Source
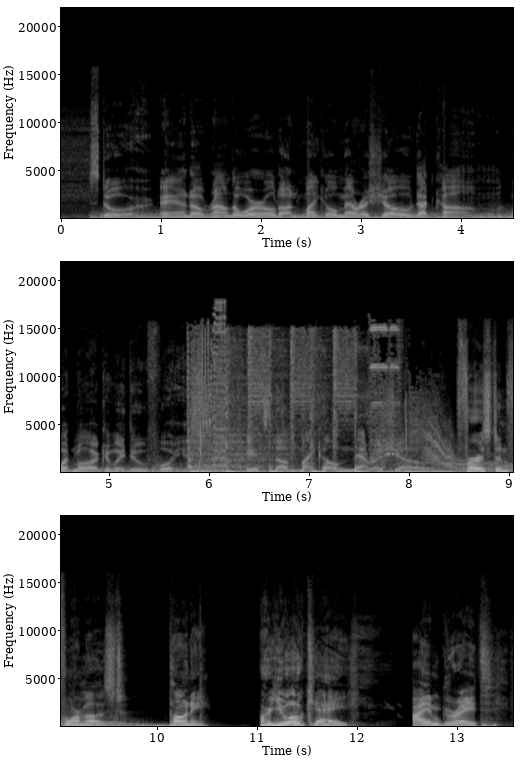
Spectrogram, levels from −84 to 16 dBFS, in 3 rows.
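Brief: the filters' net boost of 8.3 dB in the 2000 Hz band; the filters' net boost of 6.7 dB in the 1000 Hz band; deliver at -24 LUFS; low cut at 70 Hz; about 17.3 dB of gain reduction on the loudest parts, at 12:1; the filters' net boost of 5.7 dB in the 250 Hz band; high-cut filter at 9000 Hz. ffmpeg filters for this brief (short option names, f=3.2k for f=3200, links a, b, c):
-af "highpass=70,lowpass=9k,equalizer=f=250:t=o:g=7.5,equalizer=f=1k:t=o:g=5.5,equalizer=f=2k:t=o:g=8.5,acompressor=threshold=-27dB:ratio=12,volume=8dB"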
